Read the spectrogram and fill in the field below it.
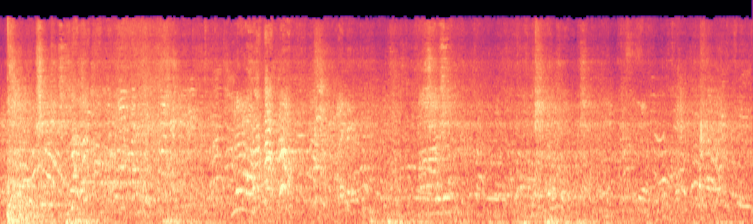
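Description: Spectators talk and call out nearby.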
